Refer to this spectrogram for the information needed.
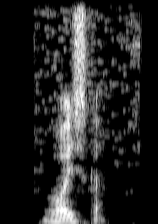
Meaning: army
- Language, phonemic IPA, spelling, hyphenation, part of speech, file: Serbo-Croatian, /ʋǒːjska/, vojska, voj‧ska, noun, Sr-Vojska.ogg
